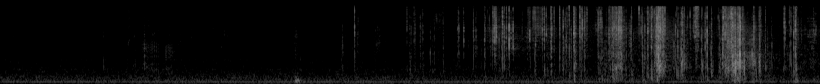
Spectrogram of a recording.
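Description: Foil trading-card pack wrapper crinkling and tearing as it is pulled open, starting about halfway in and loudest near the end. Before that, only a light click or two.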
